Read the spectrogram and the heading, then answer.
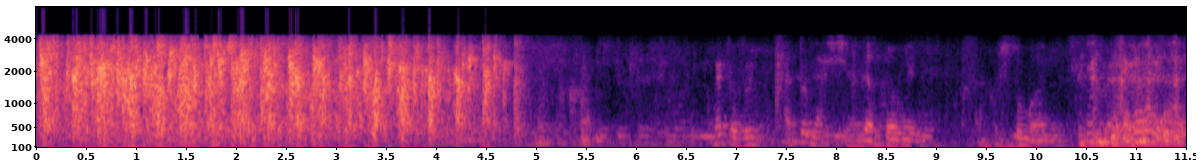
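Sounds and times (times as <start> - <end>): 
audience applauding: 0.0 - 5.0
speech: 8.4 - 10.9
laughter: 10.4 - 11.4.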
